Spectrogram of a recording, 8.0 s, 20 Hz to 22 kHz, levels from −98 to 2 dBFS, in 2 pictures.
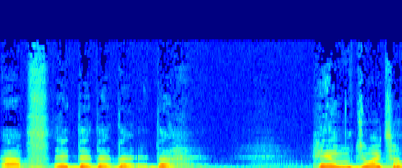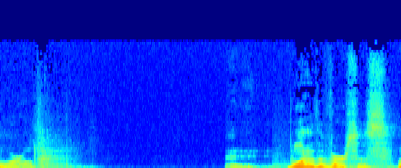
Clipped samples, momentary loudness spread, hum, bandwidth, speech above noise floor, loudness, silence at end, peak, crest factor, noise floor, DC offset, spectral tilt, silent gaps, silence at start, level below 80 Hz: under 0.1%; 20 LU; none; 16.5 kHz; 40 dB; -30 LUFS; 0 s; -12 dBFS; 20 dB; -70 dBFS; under 0.1%; -7 dB/octave; none; 0 s; -60 dBFS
